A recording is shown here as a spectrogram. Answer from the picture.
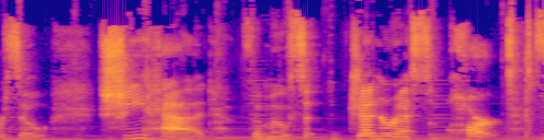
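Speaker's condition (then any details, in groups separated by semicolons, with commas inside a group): No condition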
